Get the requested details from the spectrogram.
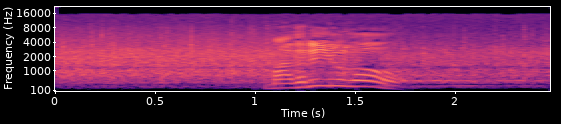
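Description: A man speaks forcefully into a microphone over loudspeakers.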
